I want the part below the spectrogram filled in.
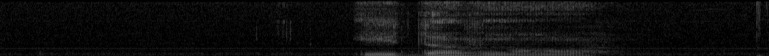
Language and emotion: Russian, sad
